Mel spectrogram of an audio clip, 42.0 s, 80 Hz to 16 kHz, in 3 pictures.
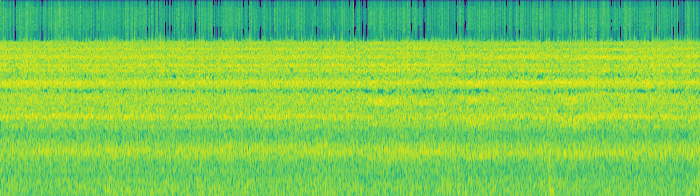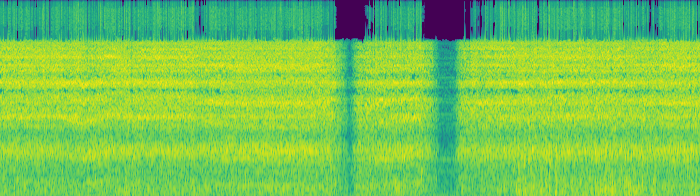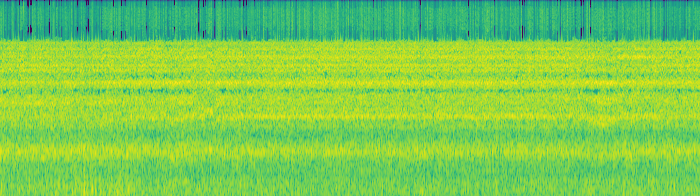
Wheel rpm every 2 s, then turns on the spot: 230, 230, 230, 230, 220, 230, 230, 230, 230, 210, 140, 130, 230, 220, 210, 230, 230, 230, 230, 230, 230.
none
